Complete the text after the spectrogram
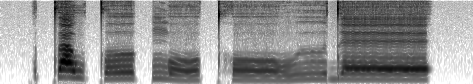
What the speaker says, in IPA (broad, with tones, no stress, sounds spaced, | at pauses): t̪ a˥˨ w t̪ ɤː˧ k̚ ŋ oː˩˧ t̪ʰ oː˩ ʋ ɯː˧ d ɛː˧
